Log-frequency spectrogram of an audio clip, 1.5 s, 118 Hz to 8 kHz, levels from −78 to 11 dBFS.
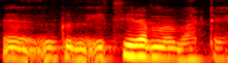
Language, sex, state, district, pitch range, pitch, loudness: Bhojpuri, female, Bihar, Muzaffarpur, 155-175 Hz, 165 Hz, -17 LUFS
